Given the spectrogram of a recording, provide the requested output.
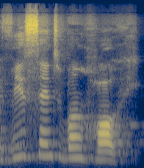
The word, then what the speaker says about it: Vincent van Gogh: Na verdade, a pronúncia correta, né, seria Vincent van Gogh, tá? Mas aqui no Brasil a gente chama Van Gogh, né?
